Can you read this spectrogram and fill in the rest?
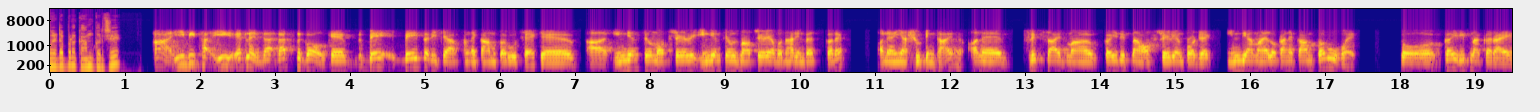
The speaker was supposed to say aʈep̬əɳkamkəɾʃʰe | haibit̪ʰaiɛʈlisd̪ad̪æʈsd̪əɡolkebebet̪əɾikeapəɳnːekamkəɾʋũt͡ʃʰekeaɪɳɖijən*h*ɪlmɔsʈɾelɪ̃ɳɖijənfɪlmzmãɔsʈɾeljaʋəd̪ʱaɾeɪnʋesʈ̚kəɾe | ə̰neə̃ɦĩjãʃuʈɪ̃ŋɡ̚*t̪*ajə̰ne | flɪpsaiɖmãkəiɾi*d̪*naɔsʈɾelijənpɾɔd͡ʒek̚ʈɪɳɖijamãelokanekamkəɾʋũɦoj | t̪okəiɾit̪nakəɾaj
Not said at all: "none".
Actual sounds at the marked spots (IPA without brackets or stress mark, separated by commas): f, t̪ʰ, t̪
